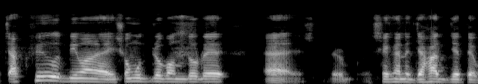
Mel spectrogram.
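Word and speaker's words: Kyaukphyu: itself has a seaport চাকফিউ যেটা চাকফিউ বলে হলো তাদের লোকাল উচ্চারণে চাকফিউ সমুদ্র বন্দরে সেখানে জাহাজ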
